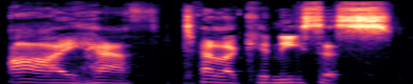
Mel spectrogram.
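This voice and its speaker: A man voicing a cruel, pompous dark wizard villain in a story, drawing out archaic commands. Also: mid-range voice, fairly even intonation, no room sound, clean studio sound. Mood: cruel, commanding. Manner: slow archaic commands, drawn out menacingly.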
